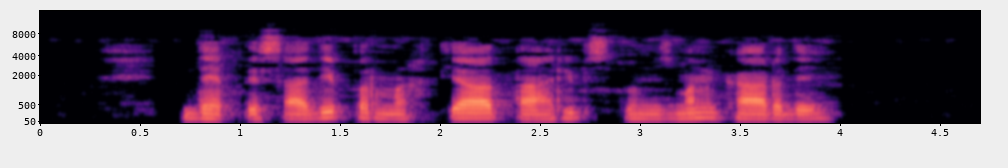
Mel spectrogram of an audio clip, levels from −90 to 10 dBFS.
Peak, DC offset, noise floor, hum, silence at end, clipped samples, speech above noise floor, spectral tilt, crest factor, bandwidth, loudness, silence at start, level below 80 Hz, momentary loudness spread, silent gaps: -2 dBFS; under 0.1%; -82 dBFS; none; 0.75 s; under 0.1%; 62 dB; -5 dB/octave; 22 dB; 9.4 kHz; -21 LUFS; 0.75 s; -66 dBFS; 12 LU; none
